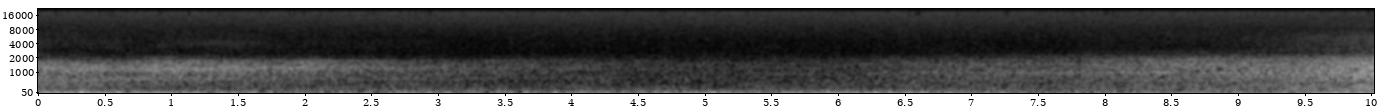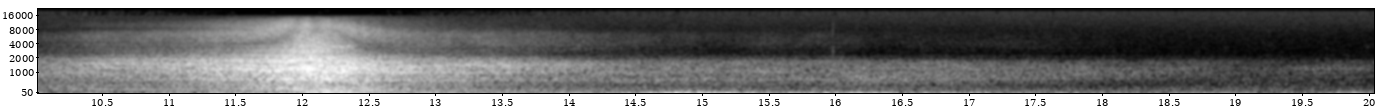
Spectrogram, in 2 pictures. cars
6.4 20.0

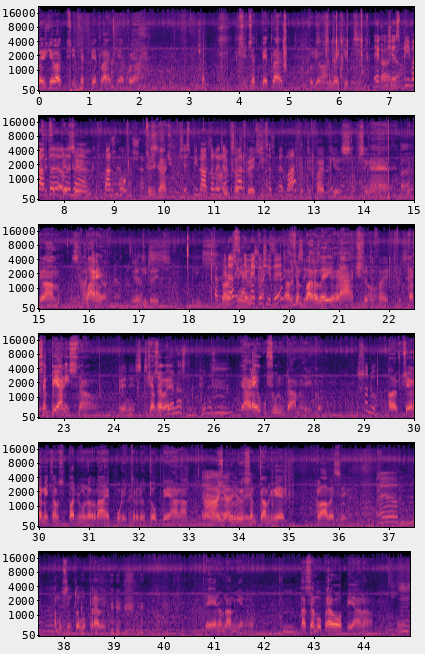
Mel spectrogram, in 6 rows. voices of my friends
36.7 40.5

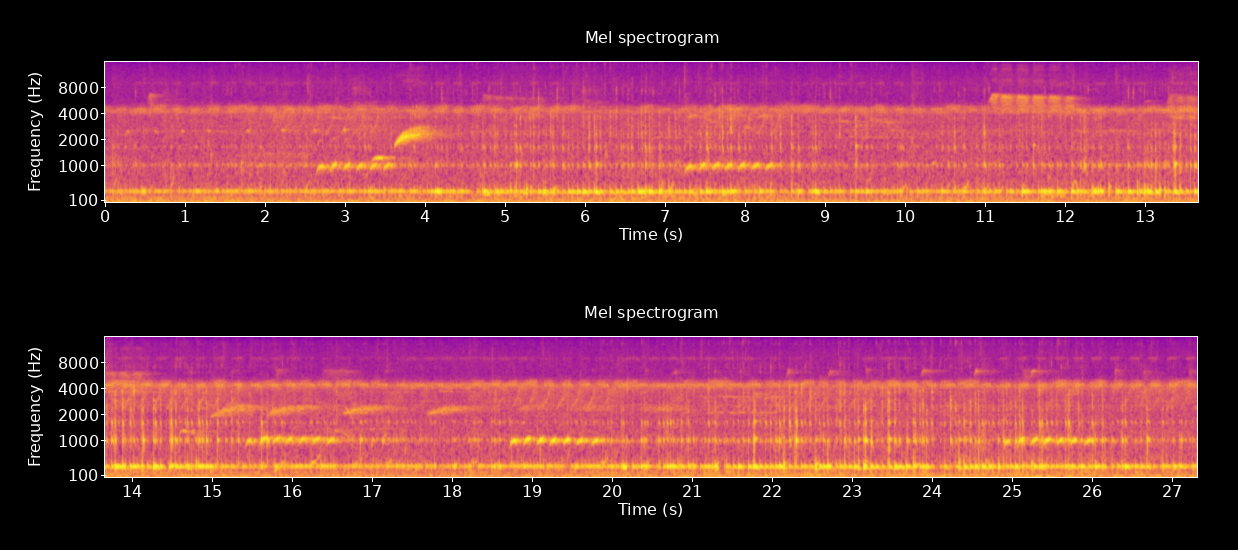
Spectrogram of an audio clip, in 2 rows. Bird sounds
1.7 5.1, 11.0 27.3

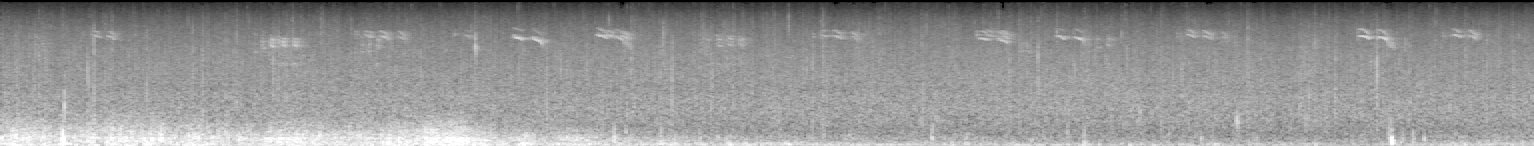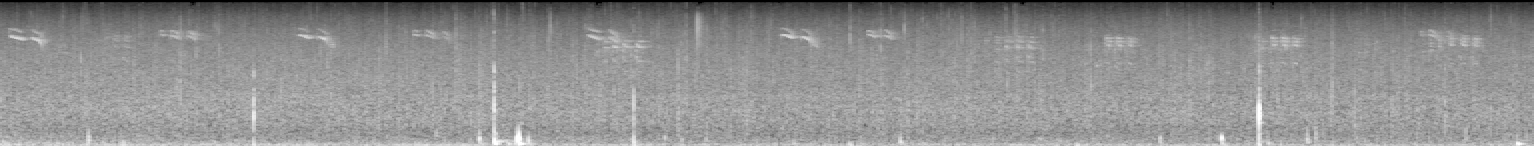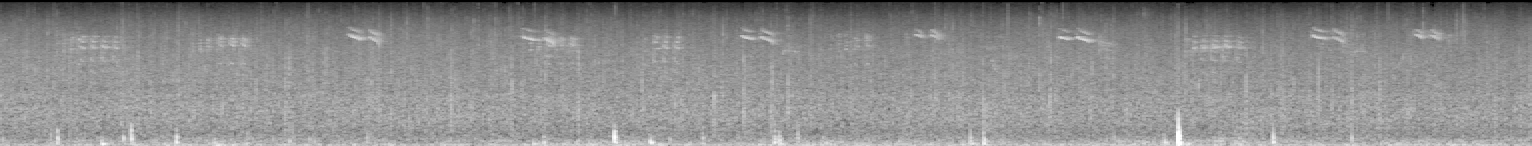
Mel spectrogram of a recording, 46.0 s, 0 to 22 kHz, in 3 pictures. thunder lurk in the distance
0.0 9.9

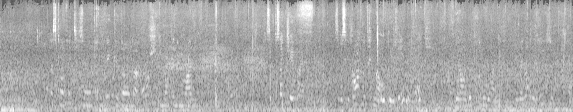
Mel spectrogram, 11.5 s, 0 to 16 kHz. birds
2.9 6.1

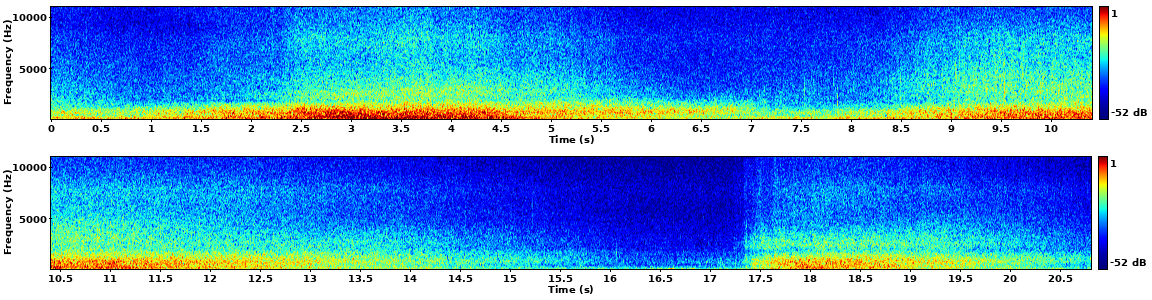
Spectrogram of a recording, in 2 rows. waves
17.3 20.8

